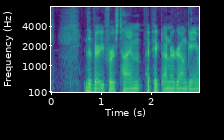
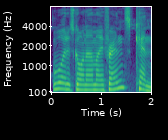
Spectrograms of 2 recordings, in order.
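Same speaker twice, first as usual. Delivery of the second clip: high, bright welcome to viewers; excited greeting; 8 semitones higher than usual. Real, not acted. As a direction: greet the audience with energy.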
